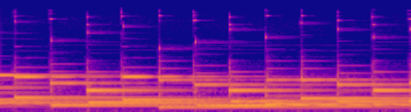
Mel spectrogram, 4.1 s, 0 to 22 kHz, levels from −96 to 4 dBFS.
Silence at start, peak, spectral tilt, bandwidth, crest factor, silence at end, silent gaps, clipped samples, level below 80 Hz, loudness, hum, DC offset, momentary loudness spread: 0 s; -10 dBFS; -6 dB/octave; 15.5 kHz; 12 dB; 0 s; none; under 0.1%; -64 dBFS; -22 LUFS; none; under 0.1%; 5 LU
